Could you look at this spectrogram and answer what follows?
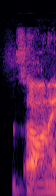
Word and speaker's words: Asana: Asana, yeah.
